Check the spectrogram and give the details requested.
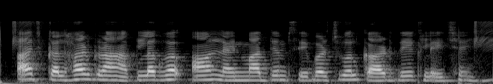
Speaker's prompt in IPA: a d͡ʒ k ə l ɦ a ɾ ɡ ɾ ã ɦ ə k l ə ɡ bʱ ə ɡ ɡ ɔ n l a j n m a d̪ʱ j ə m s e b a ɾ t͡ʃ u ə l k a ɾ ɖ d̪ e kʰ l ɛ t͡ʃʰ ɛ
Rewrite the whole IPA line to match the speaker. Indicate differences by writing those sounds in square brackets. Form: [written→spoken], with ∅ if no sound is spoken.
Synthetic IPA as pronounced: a d͡ʒ k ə l ɦ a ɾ ɡ ɾ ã ɦ ə k l ə ɡ bʱ ə ɡ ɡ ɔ n l a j n m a d̪ʱ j ə m s e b [a→ə] ɾ t͡ʃ u ə l k a ɾ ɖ d̪ e kʰ l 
